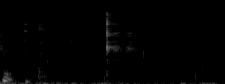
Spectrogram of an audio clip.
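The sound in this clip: Soft mouth sounds of someone chewing a dish served with bacon, an old Native American dish, with a few faint moist crunches and clicks scattered irregularly across the moment.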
